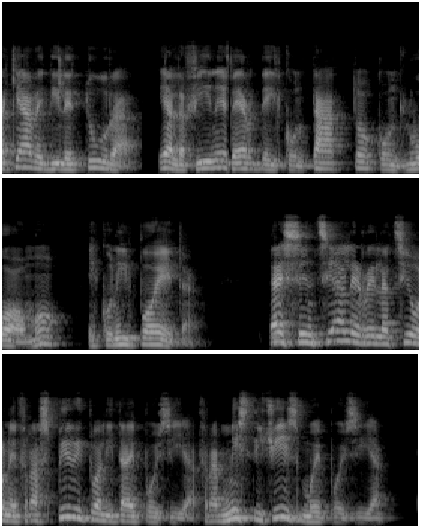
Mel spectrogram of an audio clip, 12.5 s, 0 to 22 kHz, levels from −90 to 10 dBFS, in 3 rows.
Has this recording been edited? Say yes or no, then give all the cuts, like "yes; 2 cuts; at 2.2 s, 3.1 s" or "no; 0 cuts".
yes; 4 cuts; at 1.4 s, 2.2 s, 4.9 s, 6.3 s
